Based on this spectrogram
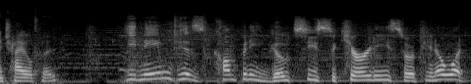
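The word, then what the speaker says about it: Goatse Security: getting the goatsy picture they're called goatsy security is that my pronouncing that correctly yeah that's right we're analyzing coverage from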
